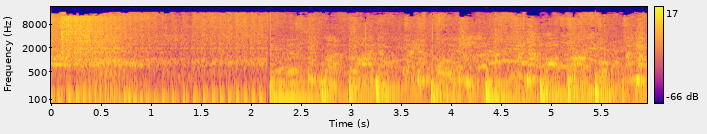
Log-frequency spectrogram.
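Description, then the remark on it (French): A motorcycle taxi engine idles and then revs as the bike rides off down a street, leaving Dédingué 5 for Bouirab in the 4th arrondissement, with clattering bumps and a faint murmur of voices in the background. “Nous quittons Dédingué 5 sur un moto-taxi pour Bouirab.”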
